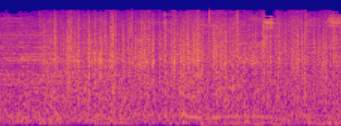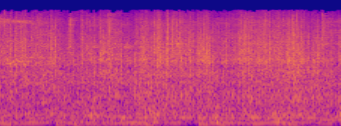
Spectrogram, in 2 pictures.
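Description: Rain pattering on the windshield and roof of a moving car, a dense hiss of drops over the low rumble of the car on the wet road.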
